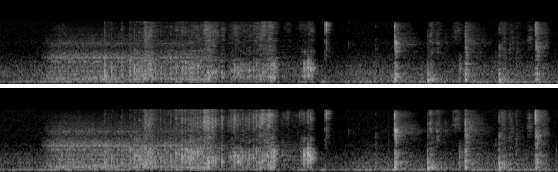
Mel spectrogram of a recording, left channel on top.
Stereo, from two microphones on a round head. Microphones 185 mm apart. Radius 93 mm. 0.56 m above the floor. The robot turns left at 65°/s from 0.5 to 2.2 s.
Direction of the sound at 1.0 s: 35° left (ahead or behind).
